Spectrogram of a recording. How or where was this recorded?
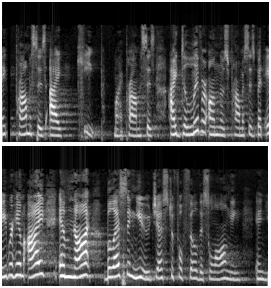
large echoing room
